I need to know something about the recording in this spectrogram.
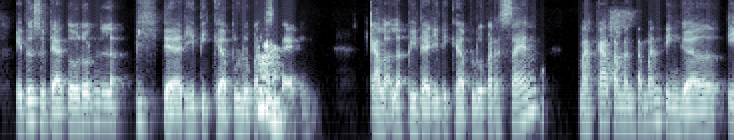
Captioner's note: berdehem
